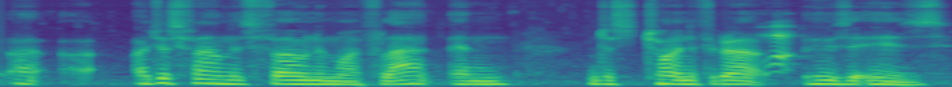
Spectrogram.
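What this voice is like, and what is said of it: Speaks in a put-on accent. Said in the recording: “What is with this accent? ... Oscar Isaac's accent has been a subject of a lot of debate. Some people think it's very accurate.”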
